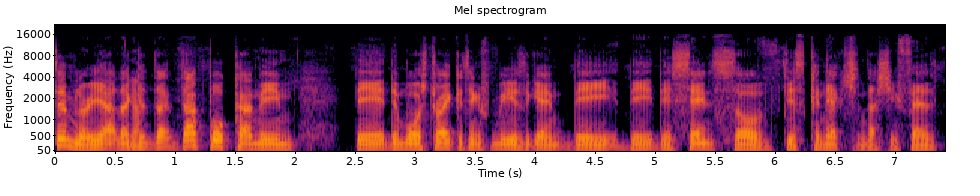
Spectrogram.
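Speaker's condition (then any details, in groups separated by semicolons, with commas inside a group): Cleft lip and palate; adult, age 41, decades after final surgery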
